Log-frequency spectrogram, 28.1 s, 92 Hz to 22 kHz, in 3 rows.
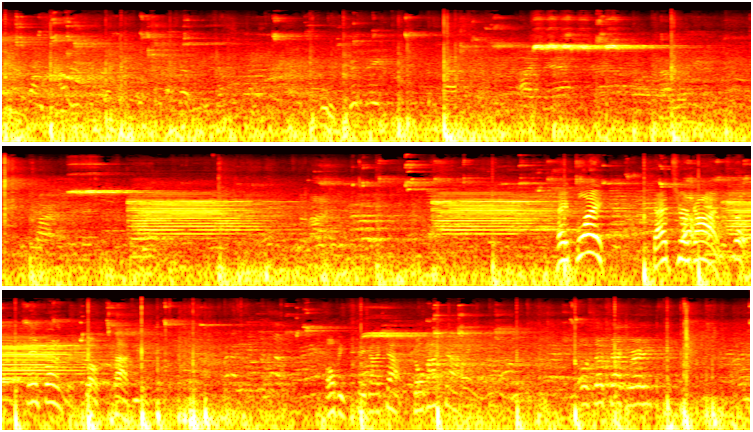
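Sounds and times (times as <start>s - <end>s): voices echoing in a hall: 0.0s - 28.0s
referee's whistle: 6.2s - 8.4s, 10.2s - 21.4s, 23.2s - 25.0s
electric buzzer: 11.0s - 13.0s, 14.8s - 16.4s, 18.2s - 19.9s
basketball dribbling: 17.3s - 21.5s.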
